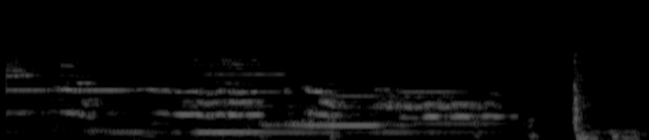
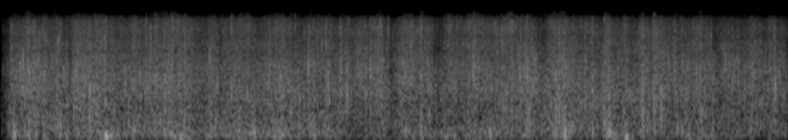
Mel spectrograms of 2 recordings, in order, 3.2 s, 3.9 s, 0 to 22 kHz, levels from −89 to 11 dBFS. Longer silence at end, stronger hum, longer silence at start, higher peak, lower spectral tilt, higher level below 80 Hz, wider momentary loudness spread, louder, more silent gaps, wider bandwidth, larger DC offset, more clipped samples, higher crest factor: about the same, 0.05 s vs 0 s; neither; about the same, 0 s vs 0 s; second, -40 dBFS vs -18 dBFS; first, -3.5 dB/octave vs -2 dB/octave; second, -78 dBFS vs -60 dBFS; first, 7 LU vs 2 LU; second, -60 LUFS vs -38 LUFS; neither; second, 7.4 kHz vs 17.5 kHz; neither; neither; about the same, 20 dB vs 22 dB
